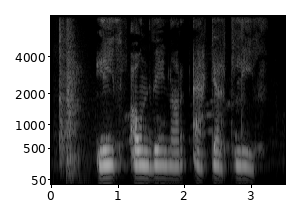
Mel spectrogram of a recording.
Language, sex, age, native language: Icelandic, female, 10, Icelandic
